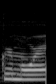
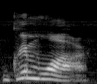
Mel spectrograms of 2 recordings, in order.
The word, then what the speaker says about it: Grimoire: today mmm I'm sorry I just realized I say Detective grimore again I said Detective grimore again oh my gosh thank you tiny TK for ruining my pronunciation of grit grimoire okay I'm just not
